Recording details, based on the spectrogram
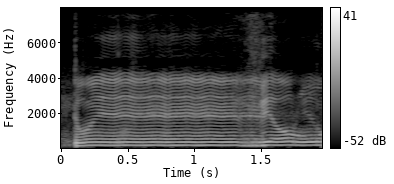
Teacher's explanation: iaitu hukum ra dibaca tafkhim, dibaca tebal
